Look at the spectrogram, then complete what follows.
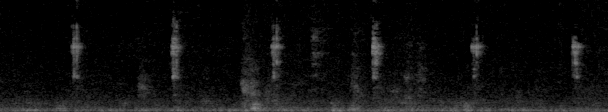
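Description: Faint, high-pitched ticks, evenly spaced at about one a second, with a few soft rustles in between.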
